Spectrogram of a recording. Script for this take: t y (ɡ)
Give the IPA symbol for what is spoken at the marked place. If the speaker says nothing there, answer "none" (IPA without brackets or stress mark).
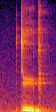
ɡ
